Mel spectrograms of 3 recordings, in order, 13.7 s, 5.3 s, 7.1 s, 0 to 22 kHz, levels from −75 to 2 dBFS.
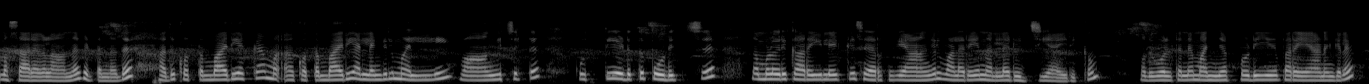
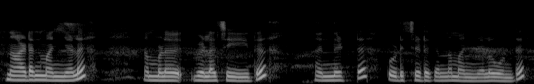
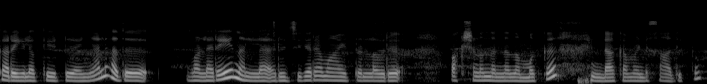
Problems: background sounds at intervals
